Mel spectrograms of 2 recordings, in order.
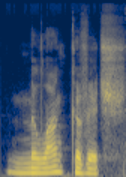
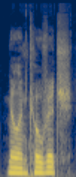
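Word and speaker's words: Milankovitch: easier turn to pronounce I don't think you pronounce that right at all I definitely did not uh you want to give it a shot it's m-i-l-a-n-k-o-v-i-t-c-h Millen kovich Self Service orbital Cycles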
